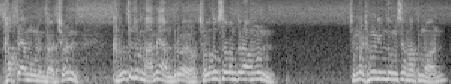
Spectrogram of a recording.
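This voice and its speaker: Talking fast in a high, animated voice with a darkish tone, this commentary channel host presents a Korean political broadcast. He speaks with emphasis, says key phrases over and over, and speaks straight to his viewers.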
